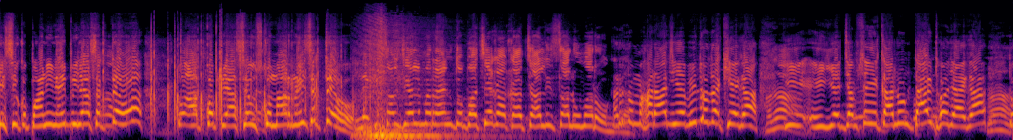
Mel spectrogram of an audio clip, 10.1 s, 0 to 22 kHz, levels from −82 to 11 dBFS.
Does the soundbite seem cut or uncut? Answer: cut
